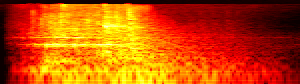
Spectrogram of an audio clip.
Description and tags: Spaceship Door Open
A spaceship door sound made for a game jam game.
door, heavy, mechanical, metal, open, opening, spaceship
